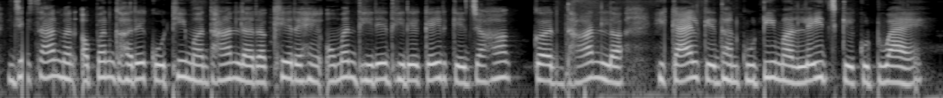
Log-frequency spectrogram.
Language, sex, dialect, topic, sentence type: Chhattisgarhi, female, Northern/Bhandar, agriculture, statement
